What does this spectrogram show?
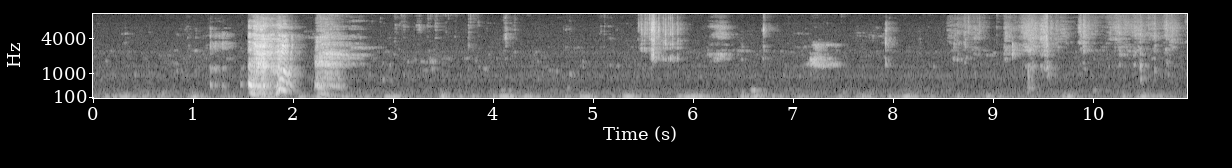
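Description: Close-up chewing and eating, with small wet mouth clicks and smacks from people biting into sandwiches. About two seconds in comes a short, loud, cough-like vocal sound in two parts.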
